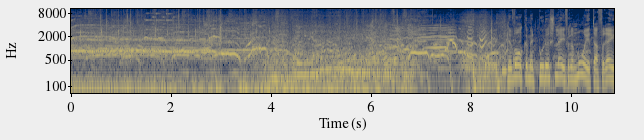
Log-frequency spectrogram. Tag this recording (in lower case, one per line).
music
run
speech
